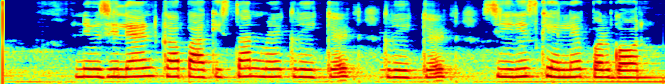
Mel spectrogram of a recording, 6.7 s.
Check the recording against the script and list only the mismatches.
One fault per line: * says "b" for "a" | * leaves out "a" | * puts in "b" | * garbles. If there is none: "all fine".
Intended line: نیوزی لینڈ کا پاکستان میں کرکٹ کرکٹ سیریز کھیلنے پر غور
all fine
